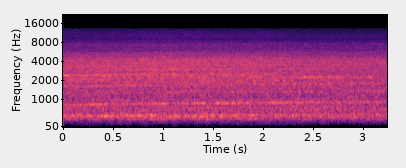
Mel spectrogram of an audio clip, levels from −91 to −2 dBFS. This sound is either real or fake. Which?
fake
